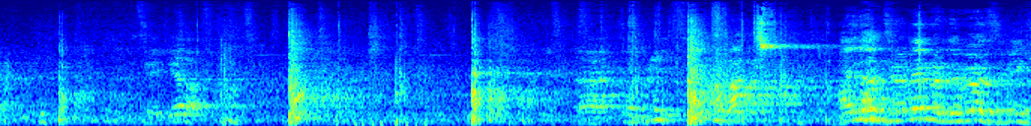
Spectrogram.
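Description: Tennis balls struck with rackets during a practice rally in a large indoor hall: four sharp thwacks about one and a half to two seconds apart, the third the loudest, with low voices between them.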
